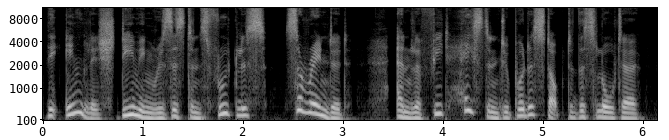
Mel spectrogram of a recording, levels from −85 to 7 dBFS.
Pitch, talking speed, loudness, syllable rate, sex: 190 Hz, 155 wpm, -19 LUFS, 5.7 syllables/s, female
